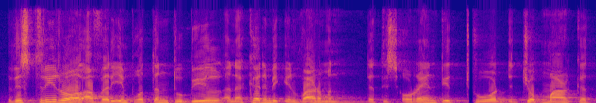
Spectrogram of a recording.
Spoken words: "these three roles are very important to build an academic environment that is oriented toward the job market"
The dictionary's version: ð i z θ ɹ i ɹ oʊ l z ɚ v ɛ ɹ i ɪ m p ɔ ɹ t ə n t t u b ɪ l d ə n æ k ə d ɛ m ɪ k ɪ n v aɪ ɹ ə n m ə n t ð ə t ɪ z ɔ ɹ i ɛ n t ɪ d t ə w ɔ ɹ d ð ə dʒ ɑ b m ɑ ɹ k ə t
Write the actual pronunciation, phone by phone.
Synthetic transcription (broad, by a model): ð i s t ɹ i ɹ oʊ l ɚ v ɛ ɹ i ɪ m p ɔ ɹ t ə n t t u b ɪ l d ə n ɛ k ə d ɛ m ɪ k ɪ n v aɪ ɹ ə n m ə n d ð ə t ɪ s ɔ ɹ i ɛ n t ɪ d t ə w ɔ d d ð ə dʒ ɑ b m ɑ ɹ k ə t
